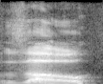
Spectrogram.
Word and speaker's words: though: one sound and then oh i should only have two sounds even though we have six letters so though has v and o even though it has all that spelling so when you start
